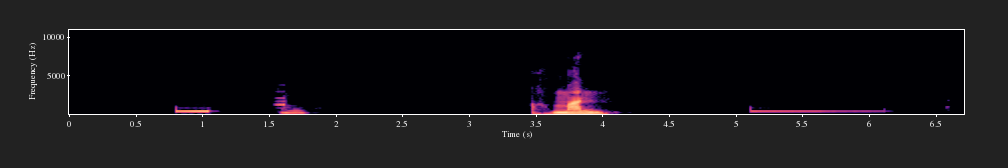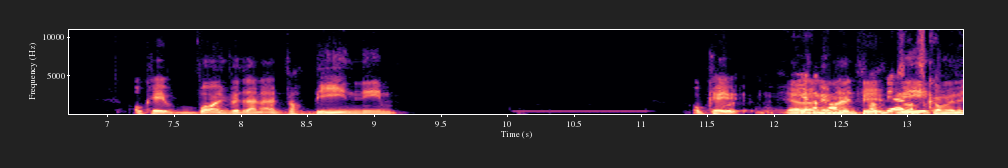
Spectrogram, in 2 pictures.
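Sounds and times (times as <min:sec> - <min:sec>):
speech: 0:01.6 - 0:01.9, 0:03.5 - 0:04.1, 0:07.2 - 0:09.2, 0:11.4 - 0:13.4
phone call ringing tone: 0:05.1 - 0:06.2, 0:10.0 - 0:11.1.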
